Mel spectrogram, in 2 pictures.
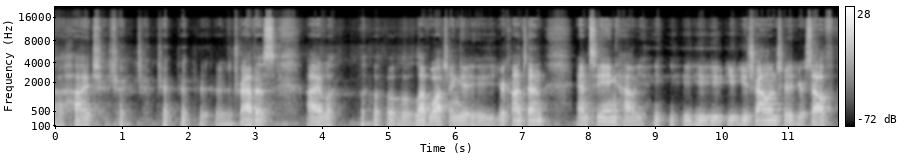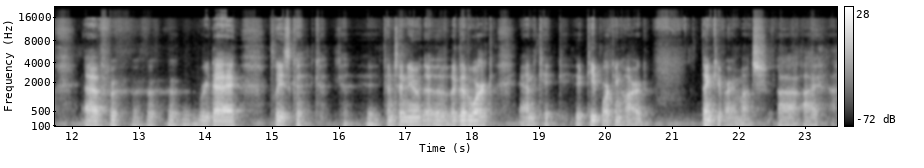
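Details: Adult man who stutters, onset around age 8-9, with speech therapy on and off until his early 20s; reading chat aloud in a livestream; stuttering.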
